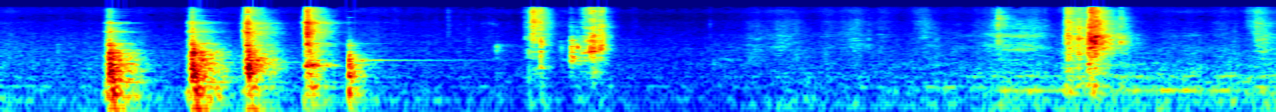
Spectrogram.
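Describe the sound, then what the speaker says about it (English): An egg cracked for baked Chinese BBQ pork bun dough: a quick series of sharp, close taps against a hard edge, a pause, two more knocks, then a softer crackle as the shell is pulled apart. "Next I'm gonna crack one egg."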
